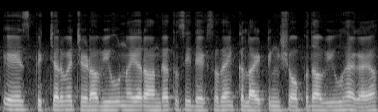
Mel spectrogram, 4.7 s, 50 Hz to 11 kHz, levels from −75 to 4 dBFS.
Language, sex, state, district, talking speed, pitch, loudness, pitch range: Punjabi, male, Punjab, Kapurthala, 225 wpm, 120 Hz, -17 LUFS, 115-125 Hz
